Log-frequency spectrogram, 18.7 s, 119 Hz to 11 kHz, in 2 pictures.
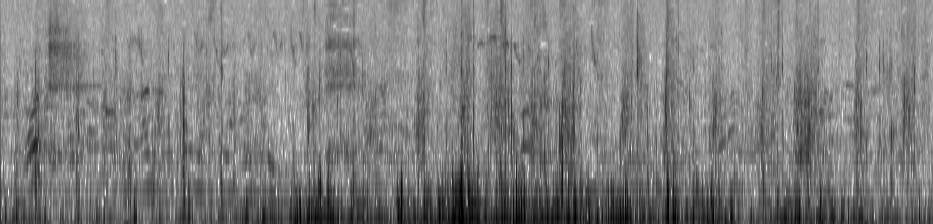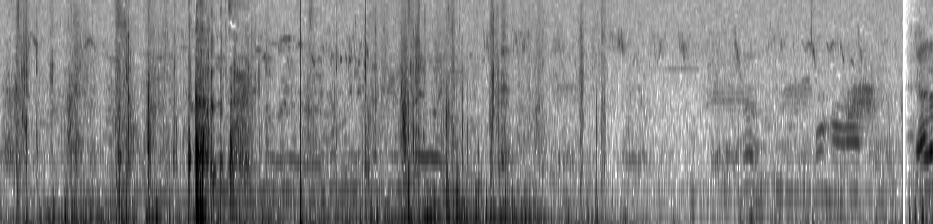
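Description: Footsteps and handling knocks from walking downhill over grass, with wind rumbling on the microphone. Faint voices come in now and then, about 11 seconds in and again near the end.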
